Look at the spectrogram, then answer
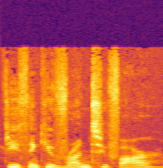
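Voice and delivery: usual speaking voice

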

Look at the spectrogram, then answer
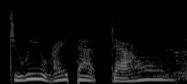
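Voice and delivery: very soft, slow, hesitant question; timid student. Acted. Girl in the front row to her teacher, timid. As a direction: ask it meekly, drawn out and hushed.

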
